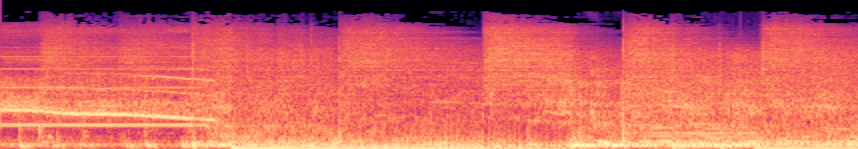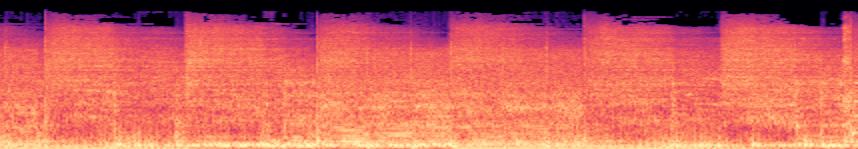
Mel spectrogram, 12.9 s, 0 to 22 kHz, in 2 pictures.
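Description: Live rock band playing loud and heavy: a long falling note for the first second and a half, then the full band comes in with heavy bass, electric guitar and drums, a hard hit landing about every 0.7 s.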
